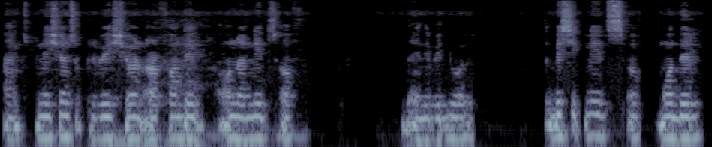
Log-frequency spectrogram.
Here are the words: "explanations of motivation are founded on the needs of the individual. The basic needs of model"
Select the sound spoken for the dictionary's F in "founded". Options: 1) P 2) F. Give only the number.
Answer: 2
